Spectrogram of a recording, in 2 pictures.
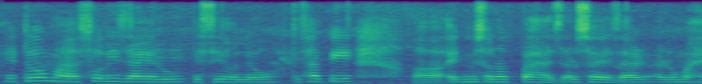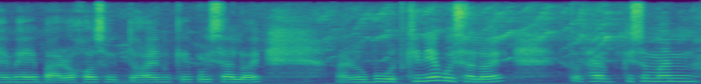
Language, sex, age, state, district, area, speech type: Assamese, female, 18-30, Assam, Nalbari, rural, spontaneous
